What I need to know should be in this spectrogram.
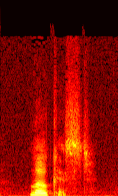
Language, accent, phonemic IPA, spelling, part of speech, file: English, US, /ˈloʊ.kəst/, locust, noun / verb, En-us-locust.ogg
